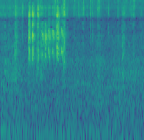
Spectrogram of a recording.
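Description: House sparrows give a quick run of harsh, bright chirps over about a second, then fall quiet against a steady low background rumble.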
